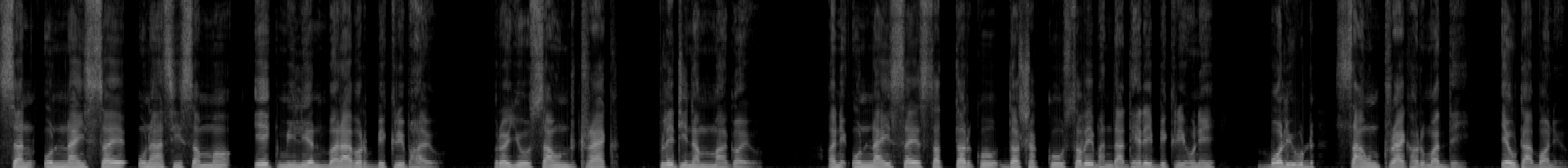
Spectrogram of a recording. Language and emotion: Nepali, neutral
